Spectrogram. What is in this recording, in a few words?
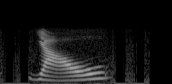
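"jau5", Cantonese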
